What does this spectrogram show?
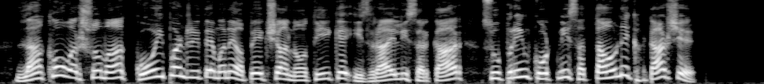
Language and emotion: Gujarati, surprised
